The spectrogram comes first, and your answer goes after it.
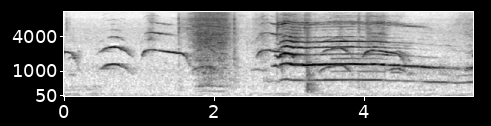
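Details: Cat with kitten around feeding, short arched mews followed by a long sustained meow, with a burst of rustling noise in the middle.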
